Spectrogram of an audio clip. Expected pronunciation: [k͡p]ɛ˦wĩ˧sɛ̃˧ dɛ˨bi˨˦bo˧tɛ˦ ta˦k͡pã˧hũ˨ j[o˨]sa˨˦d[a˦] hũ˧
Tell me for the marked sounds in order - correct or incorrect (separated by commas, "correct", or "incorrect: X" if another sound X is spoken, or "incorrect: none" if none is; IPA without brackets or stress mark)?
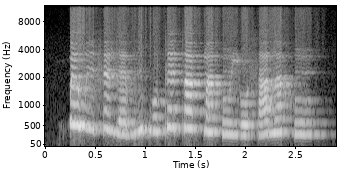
correct, correct, incorrect: ã˦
